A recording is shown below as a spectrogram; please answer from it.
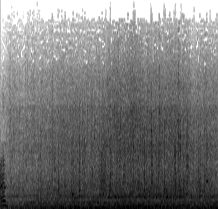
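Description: Tractor engine running under load and picking up speed, heard inside the cab, as it pulls a disc harrow working through stubble; the engine sound rises over the first second or two and then holds steady, with a rattle from the harrow.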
